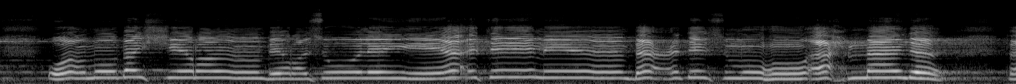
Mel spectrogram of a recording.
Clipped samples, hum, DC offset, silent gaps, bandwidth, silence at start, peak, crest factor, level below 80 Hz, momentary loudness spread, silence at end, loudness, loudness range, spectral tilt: under 0.1%; none; under 0.1%; none; 12 kHz; 0 s; -6 dBFS; 18 dB; -60 dBFS; 11 LU; 0 s; -22 LUFS; 3 LU; -3 dB/octave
